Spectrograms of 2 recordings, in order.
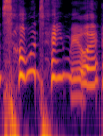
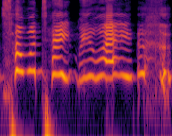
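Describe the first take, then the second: First: Laughing repeat. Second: Mock pleading. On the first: Retold or imitated. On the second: Mortified after the blunder.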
